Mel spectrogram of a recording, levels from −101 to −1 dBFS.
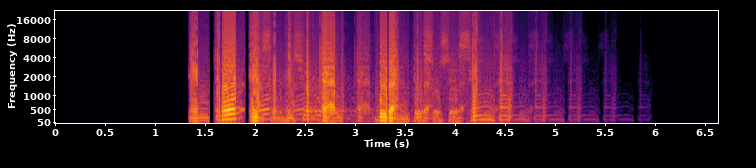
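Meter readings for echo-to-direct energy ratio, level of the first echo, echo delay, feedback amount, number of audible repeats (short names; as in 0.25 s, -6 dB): -14.0 dB, -15.0 dB, 0.348 s, 42%, 3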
